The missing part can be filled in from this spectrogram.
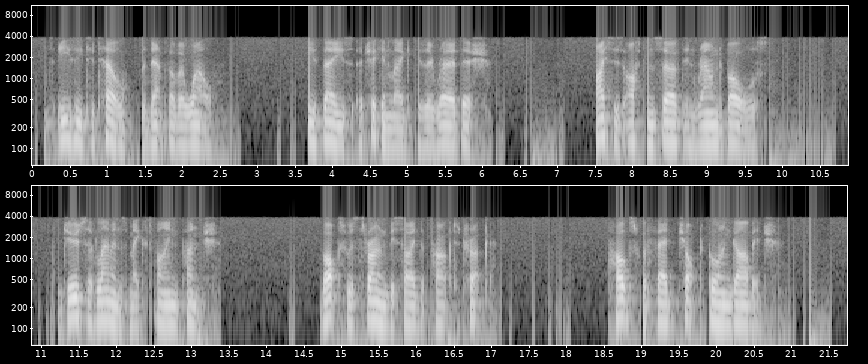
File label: VAD clipping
